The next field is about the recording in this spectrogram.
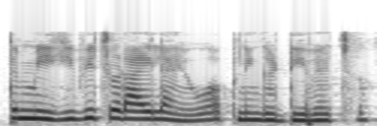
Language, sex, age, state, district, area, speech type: Dogri, female, 18-30, Jammu and Kashmir, Udhampur, rural, spontaneous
